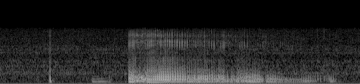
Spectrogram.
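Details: Female dog snoring while asleep, tired after a mountain hike: a faint snort, then one long, loud, fluttering snore on a single breath.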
